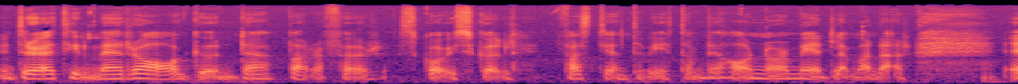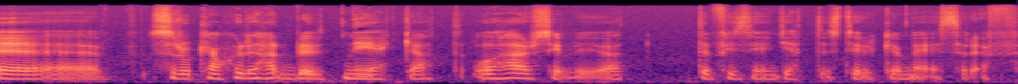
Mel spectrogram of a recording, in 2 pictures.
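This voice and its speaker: The speaker has a western Swedish accent and keeps a moderate pace. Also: woman. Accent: non-Scanian, western Swedish. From Swedish west coast, Kungsbacka near Gothenburg. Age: 50s. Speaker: visually impaired association chair. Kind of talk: interview. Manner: hesitant, with fillers.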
